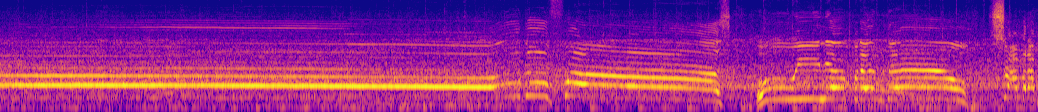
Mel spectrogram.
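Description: A sports commentator's drawn-out goal cry: one long "gol" held on a steady note for about five seconds, then more long shouts that drop in pitch at their ends. A crowd cheers underneath.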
